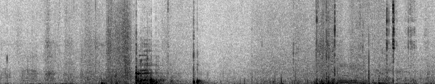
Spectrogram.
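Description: Footsteps on wet ground, with a few scattered knocks of wood and metal.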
